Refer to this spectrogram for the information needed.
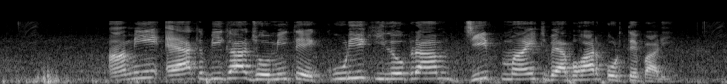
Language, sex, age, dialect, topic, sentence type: Bengali, female, 36-40, Standard Colloquial, agriculture, question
